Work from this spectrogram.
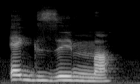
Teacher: The Z sound modifies the K sound and it becomes a G sound.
